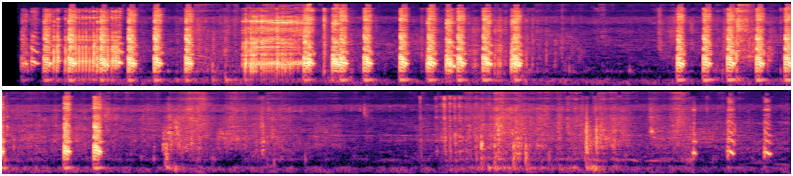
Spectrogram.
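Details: Toad calling in the rainy season: bursts of short, nasal honking pulses in quick runs, loud at first, then a second run, then quieter, scattered notes toward the end.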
